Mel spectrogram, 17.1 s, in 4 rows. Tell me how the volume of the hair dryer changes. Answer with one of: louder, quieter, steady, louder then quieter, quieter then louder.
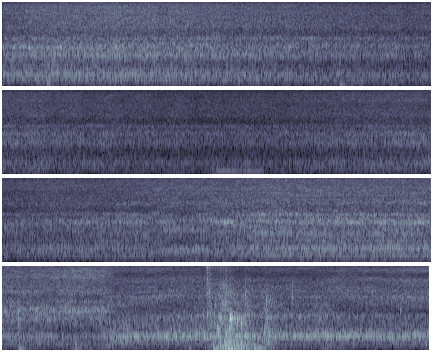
quieter then louder.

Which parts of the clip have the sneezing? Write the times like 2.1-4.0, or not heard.
6.3-7.0.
